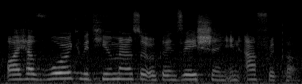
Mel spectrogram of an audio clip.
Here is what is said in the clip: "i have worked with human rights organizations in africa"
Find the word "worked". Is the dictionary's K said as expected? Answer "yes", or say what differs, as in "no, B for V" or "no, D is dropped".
yes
